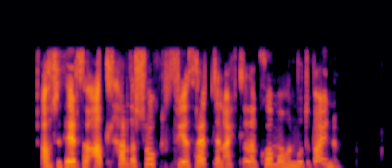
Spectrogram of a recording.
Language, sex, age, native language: Icelandic, female, 30-39, Icelandic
